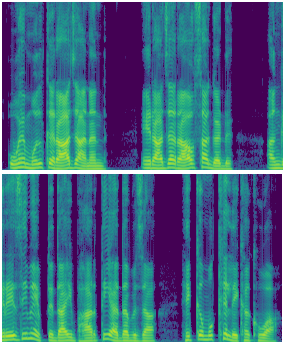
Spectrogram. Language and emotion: Sindhi, neutral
